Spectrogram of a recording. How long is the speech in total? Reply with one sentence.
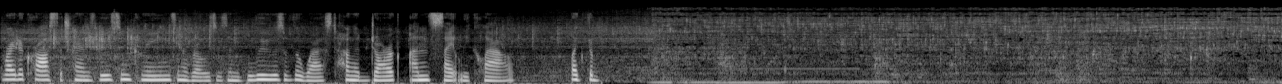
You can hear the speech for 6 seconds altogether.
